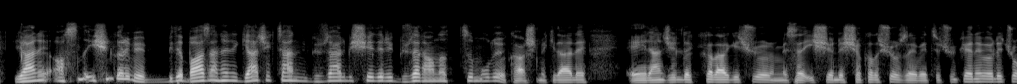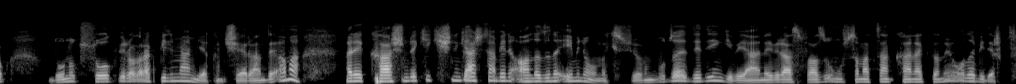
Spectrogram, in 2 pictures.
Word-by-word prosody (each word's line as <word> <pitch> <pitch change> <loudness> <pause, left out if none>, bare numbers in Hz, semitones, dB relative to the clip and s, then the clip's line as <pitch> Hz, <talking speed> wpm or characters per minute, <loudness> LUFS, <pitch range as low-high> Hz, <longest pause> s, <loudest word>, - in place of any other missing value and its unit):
Yani, 150 +8 +7
aslında 165 +8 0
işin 180 +8 +3
garibi, 130 - +4 0.2
bir - - -4
de - - +4
bazen, 170 +4 +8
hani, 180 -2 +1
gerçekten 175 +3 +2
güzel 150 +6 -2
bir - - -5
şeyleri 170 -1 +1
güzel 135 - +2
anlattığım 80 - -3
oluyor 165 +1 -2
karşımdakilerle. 105 +4 +1 0.4
Eğlenceli 105 +2 +2
dakikalar 115 0 +4
geçiriyorum. 110 -2 -2
Mesela 95 +2 0
iş 100 - -1
yerinde 105 -1 0
şakalaşıyoruz 110 +1 -2
elbette 95 +1 0
çünkü, 115 +4 -6
hani, 130 +1 +2
öyle 130 0 0
çok - - -5 0.5
donuk 125 +5 -3
soğuk 140 0 -1
biri - - -2
olarak 75 - -1
bilinmem 155 -2 -3
yakın 80 -2 -5
çevremde 90 +3 -2
ama, - - +1 0.4
hani, 150 +1 +4
karşımdaki 165 +7 +2
kişinin 185 0 -2
gerçekten 180 -1 +1
beni 170 0 -2
anladığına 145 +2 0
emin 160 0 -3
olmak 90 - -6
istiyorum. 100 +3 -7
Bu 130 - -12
da 85 0 0
dediğin 165 +4 -4
gibi 95 -6 -3
yani 95 +2 -1
biraz 115 0 0
fazla 110 +3 -3
umursamaktan 125 +1 -4
kaynaklanıyor 120 0 -4
olabilir 150 -6 -5
125 Hz, 160 wpm, -24 LUFS, 105-155 Hz, 0.5 s, bazen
